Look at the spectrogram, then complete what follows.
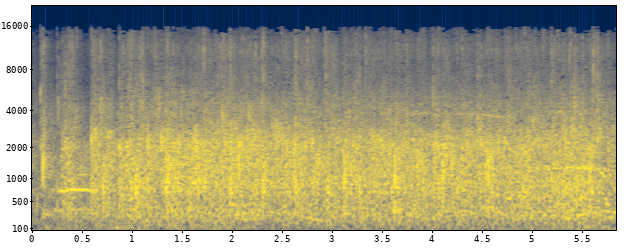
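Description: Audience applauding, the clapping coming in just after the start and then keeping up steadily.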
